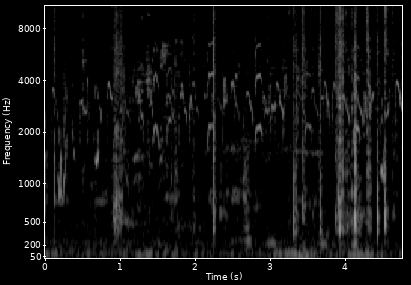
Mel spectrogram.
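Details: ['High, thin, rising-falling peeps from a crowd of ring-necked pheasant chicks, repeated fast and overlapping, with bursts of scratchy noise and loud taps.']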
